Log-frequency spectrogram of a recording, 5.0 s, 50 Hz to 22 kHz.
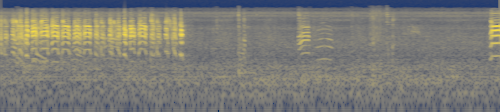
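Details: Family of zebra finches, two adults and three juveniles, 3 July 2022. Quick buzzy chatter runs for nearly two seconds, followed by isolated, clear, arched nasal beeps, the last one loud, over background hum.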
